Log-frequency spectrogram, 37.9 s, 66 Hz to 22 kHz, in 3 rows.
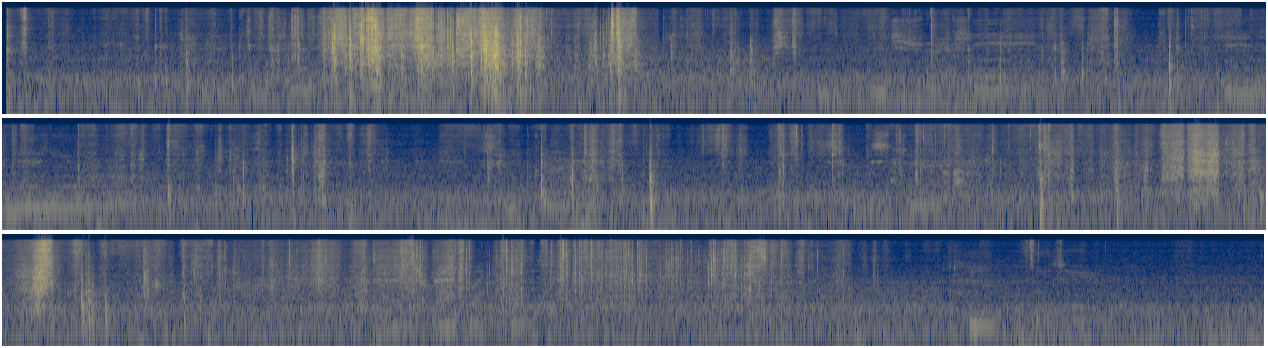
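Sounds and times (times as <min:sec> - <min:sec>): packaging tearing and crinkling: 0:02.8 - 0:06.4, 0:27.0 - 0:33.7.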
